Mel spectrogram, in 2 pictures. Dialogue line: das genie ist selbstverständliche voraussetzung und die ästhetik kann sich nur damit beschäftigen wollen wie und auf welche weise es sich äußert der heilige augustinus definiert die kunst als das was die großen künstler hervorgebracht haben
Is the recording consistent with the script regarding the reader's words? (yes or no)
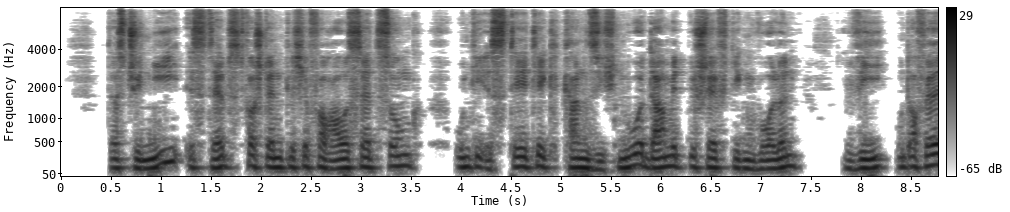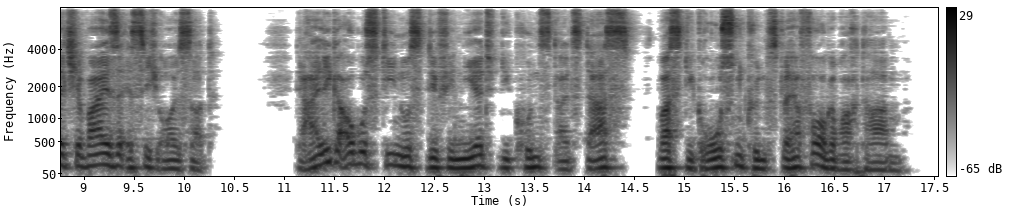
yes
